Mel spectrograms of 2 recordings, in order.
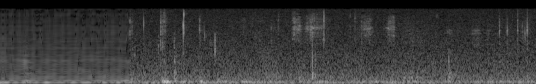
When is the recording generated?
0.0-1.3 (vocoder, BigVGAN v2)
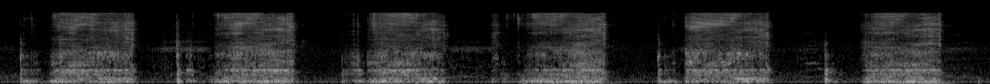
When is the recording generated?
0.8-2.6 (vocoder, BigVGAN v2); 3.6-5.7; 6.5-8.7

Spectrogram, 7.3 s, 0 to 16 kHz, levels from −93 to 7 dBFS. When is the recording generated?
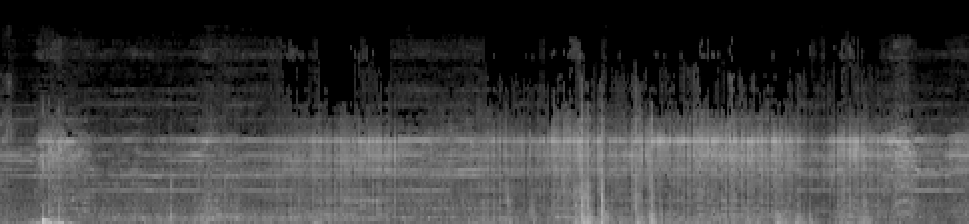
2.0-3.0 (vocoder, BigVGAN v2); 3.6-6.6

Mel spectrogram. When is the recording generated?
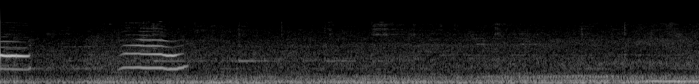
0.0-3.5 (vocoder, BigVGAN v2); 4.2-7.0

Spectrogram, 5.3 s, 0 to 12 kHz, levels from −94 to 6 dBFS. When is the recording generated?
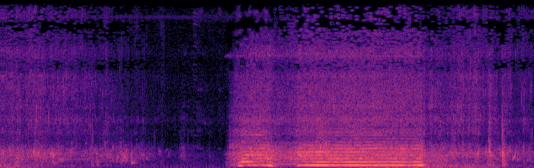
2.0-2.8 (vocoder, BigVGAN v2)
